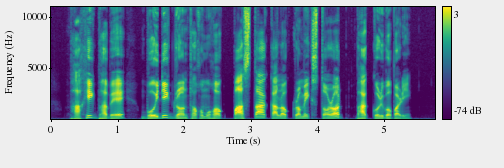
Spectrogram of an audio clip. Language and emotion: Assamese, neutral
